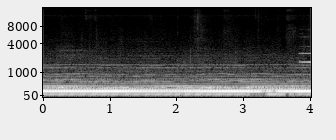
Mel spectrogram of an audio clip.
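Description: Organ music holding a steady low chord, with new higher notes coming in near the end.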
